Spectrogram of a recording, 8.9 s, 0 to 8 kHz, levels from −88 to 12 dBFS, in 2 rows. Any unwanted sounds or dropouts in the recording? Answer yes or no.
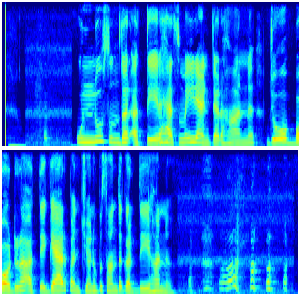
yes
